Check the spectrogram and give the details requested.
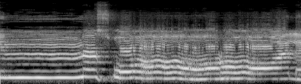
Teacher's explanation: نون مشدد میں ہمیشہ غنہ ہوتا ہے، صاد پر کھڑا زبر ہے، را پر بھی کھڑا زبر ہے، دونوں کو موٹا بھی پڑھیں گے اور 2 سیکنڈ تک کھینچ کر بھی پڑھنا ہوگا۔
